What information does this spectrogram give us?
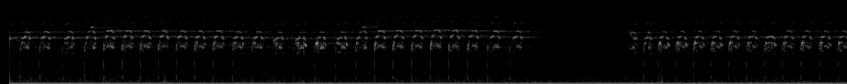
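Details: Osprey at a nest on a live camera in Latvia, alarm calling as the male brings a living fish, 19 July 2017 at 19:43; rapid strings of high, harmonic-rich piping notes run almost unbroken, pausing briefly near six seconds before resuming.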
